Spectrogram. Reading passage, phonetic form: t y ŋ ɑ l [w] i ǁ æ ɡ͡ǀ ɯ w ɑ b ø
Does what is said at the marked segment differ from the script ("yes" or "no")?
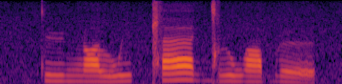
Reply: no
